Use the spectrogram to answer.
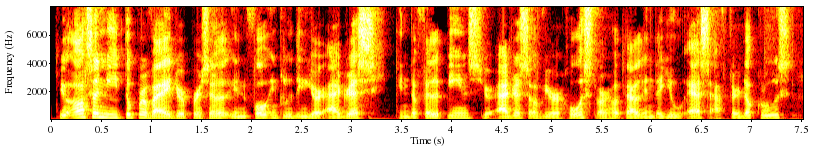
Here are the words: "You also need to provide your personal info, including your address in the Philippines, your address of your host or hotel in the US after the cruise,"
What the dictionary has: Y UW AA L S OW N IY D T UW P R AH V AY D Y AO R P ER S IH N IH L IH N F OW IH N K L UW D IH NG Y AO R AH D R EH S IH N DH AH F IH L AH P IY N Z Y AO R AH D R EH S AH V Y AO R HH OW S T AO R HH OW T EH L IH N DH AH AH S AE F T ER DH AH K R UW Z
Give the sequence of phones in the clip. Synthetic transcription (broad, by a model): Y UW AA L S OW N IY D T UW P R AH V AY D Y AO R P ER S IH N IH L IH N F OW IH N K L UW D IH NG Y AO R AH D R EH S IH N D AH F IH L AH P IY N S Y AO R AH D R EH S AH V Y AO R HH OW S T AO R HH OW T EH L IH N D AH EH S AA F T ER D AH K R UW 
